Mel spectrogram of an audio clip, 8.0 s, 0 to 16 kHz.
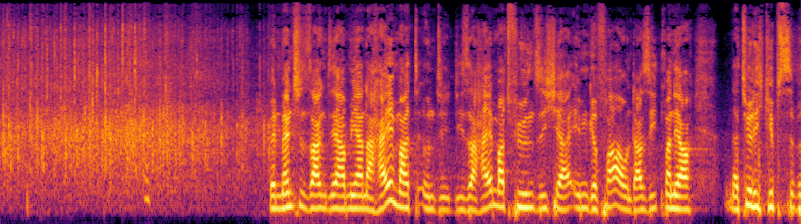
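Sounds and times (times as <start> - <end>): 
audience applause: 0.0 - 3.0
speech: 2.7 - 8.0.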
